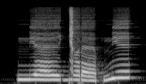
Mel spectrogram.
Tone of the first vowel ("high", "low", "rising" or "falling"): low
